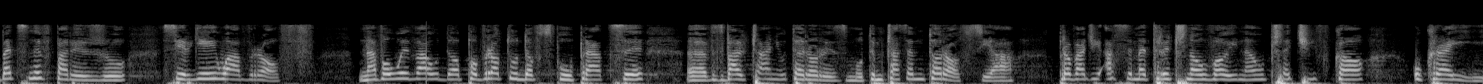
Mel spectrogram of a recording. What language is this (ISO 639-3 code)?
pol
